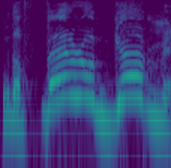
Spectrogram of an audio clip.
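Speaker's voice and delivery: fake high Southern accent. Showing how a phrase has to be said, in a southern accent. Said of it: "cannot say without a southern accent".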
